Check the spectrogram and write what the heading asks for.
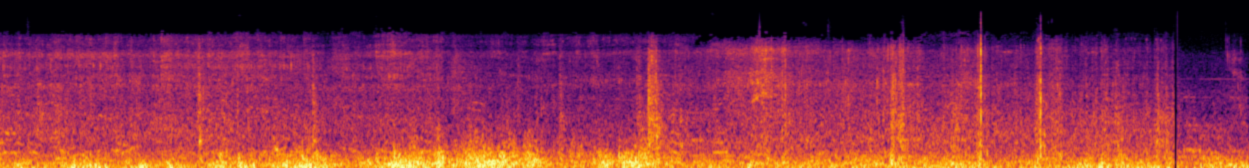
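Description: Metal shopping cart rolling across asphalt, its wheels rumbling, with occasional sharp clicks and rattles. Wind buffets the microphone throughout.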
